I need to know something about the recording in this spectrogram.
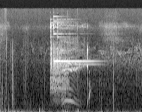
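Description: A game chime rings as a menu opens.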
